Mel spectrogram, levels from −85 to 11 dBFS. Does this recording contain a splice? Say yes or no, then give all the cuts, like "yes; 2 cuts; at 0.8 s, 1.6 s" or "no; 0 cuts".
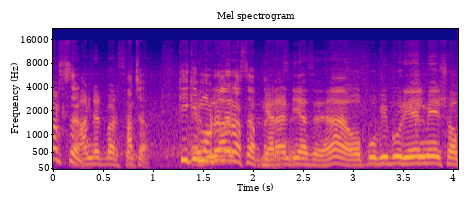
no; 0 cuts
